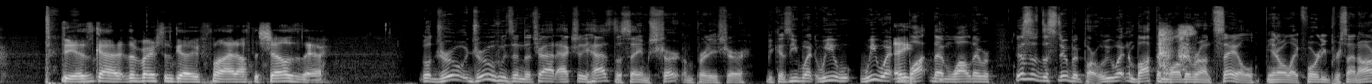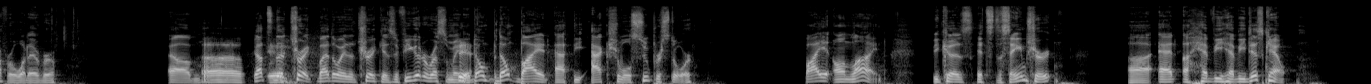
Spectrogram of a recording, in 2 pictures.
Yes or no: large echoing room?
no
